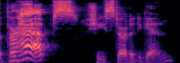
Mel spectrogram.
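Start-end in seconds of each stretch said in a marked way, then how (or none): 0.1-1.1 high, louder teacher's voice; theatrical teacher. Acted. Substitute teacher praising John, high and theatrical. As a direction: play the odd substitute, grand and pleased.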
